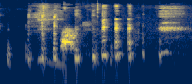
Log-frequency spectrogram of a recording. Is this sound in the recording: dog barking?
yes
